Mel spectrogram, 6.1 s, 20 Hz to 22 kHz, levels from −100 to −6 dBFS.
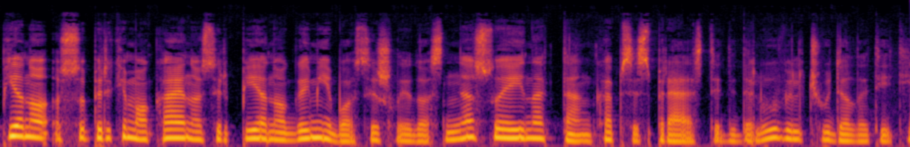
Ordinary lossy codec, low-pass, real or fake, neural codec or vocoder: MP3, 96 kbps; 19.8 kHz; fake; vocoder, 44.1 kHz, 128 mel bands every 256 samples, BigVGAN v2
